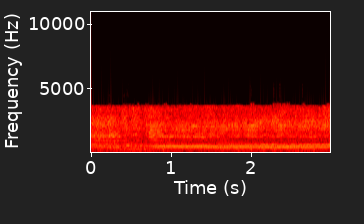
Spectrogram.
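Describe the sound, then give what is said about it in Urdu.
A train arrives with a continuous, loud rumble and a sustained tonal whine running steadily through it, with no breaks and no voices. “یہ کس چیز کی آواز آ رہی ہے rail گاڑی کی جی ہاں یہ ریل گاڑی آ گئی ہے”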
